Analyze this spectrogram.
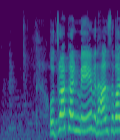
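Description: A young woman reads out calmly and clearly into a microphone.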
